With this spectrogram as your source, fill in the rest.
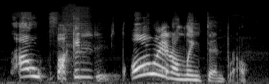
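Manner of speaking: loud, brash motivational speaker voice. Trying an impression of Gary V urging everyone onto LinkedIn: Gary V impression. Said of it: "I really wanna try to do an impression of him".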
